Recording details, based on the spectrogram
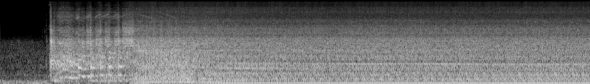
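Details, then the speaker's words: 2015 Ford F-150 5.0L V8 that only clicked, after starter replacement: starter whirs briefly, the engine catches at once and settles into a steady, even idle; starts normally. "I did not hear the fuel pump prime at all, but let's try it. Yep, she's good."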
